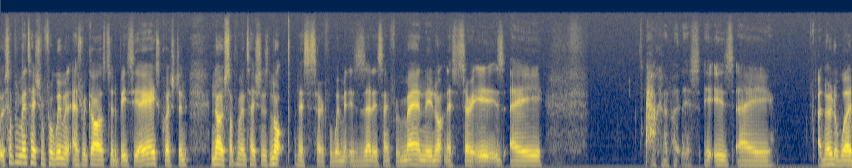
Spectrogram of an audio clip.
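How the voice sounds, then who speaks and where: Hoarse young man with a cold. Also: lowish voice, a little mellow. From England. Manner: chatty, rambling, reads questions aloud. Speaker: fitness vlogger. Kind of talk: casual Q&A vlog.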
